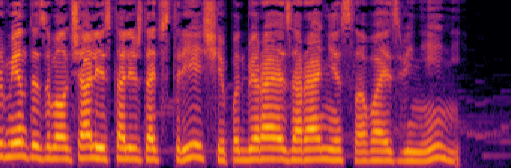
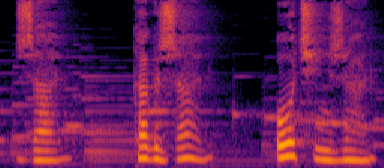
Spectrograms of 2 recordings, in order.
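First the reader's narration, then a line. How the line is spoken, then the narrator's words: Quiet singing. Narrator (Russian): негромко напевала каждая из музыкальных произведений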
